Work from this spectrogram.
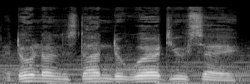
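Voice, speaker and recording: A man's voice: medium pitch, unhurried, over music, natural voice. A man playing an eccentric, pompous old wizard in a comedic fantasy radio play, grand and theatrical in his delivery. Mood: silly, greedy.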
